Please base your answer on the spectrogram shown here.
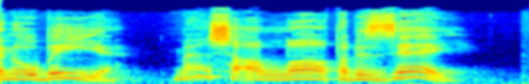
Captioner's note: sarcasm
